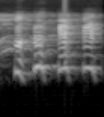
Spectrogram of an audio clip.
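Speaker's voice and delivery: loud, high burst of laughter; real laugh breaking out. Real, not acted. After teasing his friend, a loud real laugh.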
